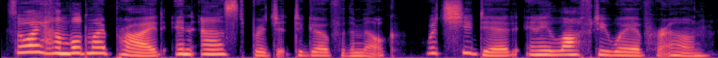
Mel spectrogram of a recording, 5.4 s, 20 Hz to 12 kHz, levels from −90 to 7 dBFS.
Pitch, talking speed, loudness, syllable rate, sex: 235 Hz, 255 wpm, -17 LUFS, 5.6 syllables/s, female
